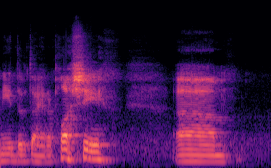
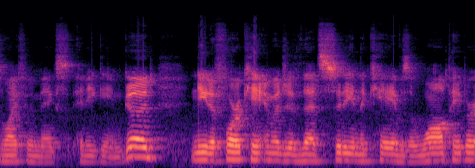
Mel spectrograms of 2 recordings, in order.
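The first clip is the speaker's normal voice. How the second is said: ordinary talk, nothing marked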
